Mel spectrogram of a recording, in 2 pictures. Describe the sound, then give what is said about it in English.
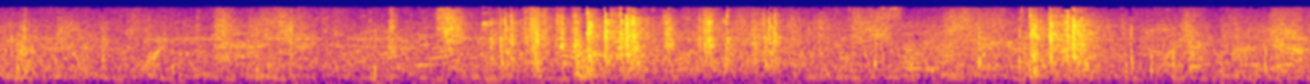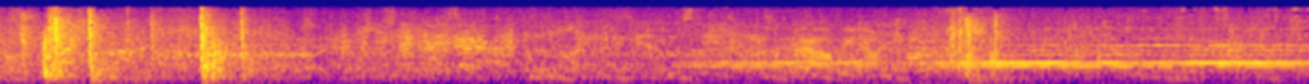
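A stuck door rattles and thuds as it is pushed, with a few sharp knocks and bangs standing out over a steady, busy background of murmuring voices and clatter. “my door's stuck.”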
